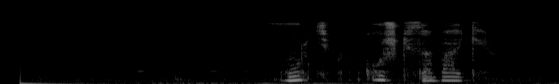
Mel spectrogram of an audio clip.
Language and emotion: Russian, sad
